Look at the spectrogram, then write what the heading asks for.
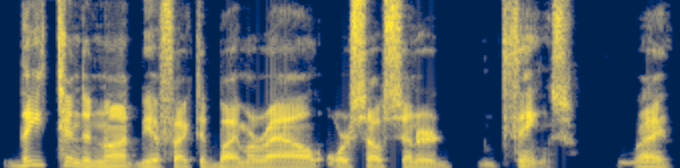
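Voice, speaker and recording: A man's voice: fairly low pitch, measured pace, fairly bright tone, no echo. A man, a company CEO, guesting on a podcast and explaining leadership in an emphatic way, often repeating and restarting phrases. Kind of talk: conversational podcast interview.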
